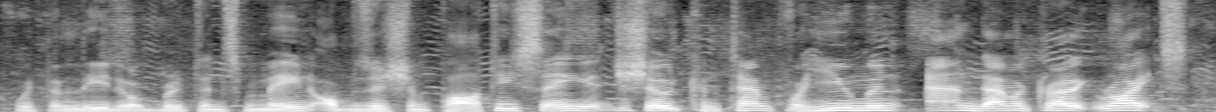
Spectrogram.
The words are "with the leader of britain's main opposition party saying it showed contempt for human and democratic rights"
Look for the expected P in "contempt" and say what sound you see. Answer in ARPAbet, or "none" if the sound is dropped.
P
